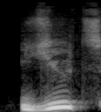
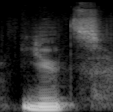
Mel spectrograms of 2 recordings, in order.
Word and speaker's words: Utes: one of your pronunciations utes is pronounced like the state utah with a long u to begin or like joe pesci in my cousin vinnie pronounced youths utes right i see um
